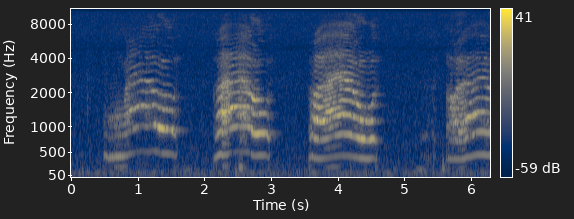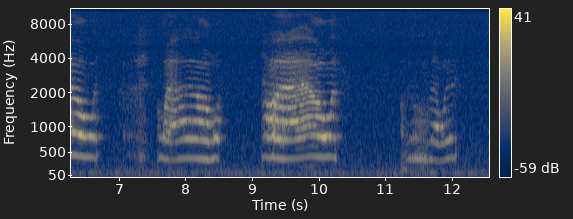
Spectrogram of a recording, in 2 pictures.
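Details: Domestic calico cat howling early in the morning at the door: seven long, loud, wavering harmonic yowls in quick succession, each about a second long, the last one shorter and softer, in a quiet indoor room.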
